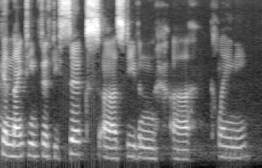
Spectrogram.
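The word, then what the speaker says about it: Kleene: 1956 uh Stephen uh clany that's how he likes to pronounce his name uh came up with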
